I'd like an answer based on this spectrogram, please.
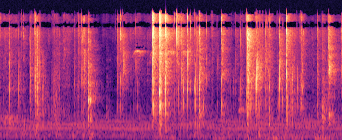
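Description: A small plastic tackle packet crinkling and clicking as it is handled by hand, in quick clusters about three seconds in and again about five seconds in.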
